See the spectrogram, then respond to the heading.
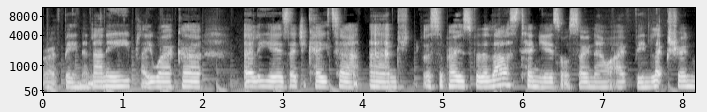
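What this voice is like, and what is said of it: London English accent. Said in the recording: “You can probably tell from my accent, I'm not originally from Northern Ireland. I grew up in London”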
